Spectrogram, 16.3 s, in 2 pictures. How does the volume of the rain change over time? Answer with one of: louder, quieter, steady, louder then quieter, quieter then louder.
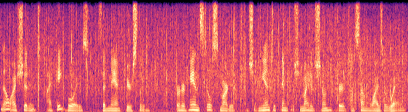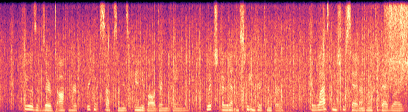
louder.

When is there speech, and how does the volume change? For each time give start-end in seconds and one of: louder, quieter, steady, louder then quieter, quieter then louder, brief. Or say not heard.
0.0-16.2 steady.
